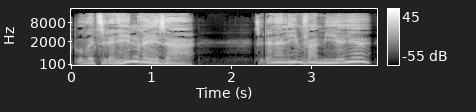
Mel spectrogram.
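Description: Man putting on a gloating henchman, high sneering voice, gravelly edge, dry close sound. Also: expressive, moderate pace, no room sound, full character voice. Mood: gloating menace. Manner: gloating, taunting. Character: sneering brutal male henchman, mocking.

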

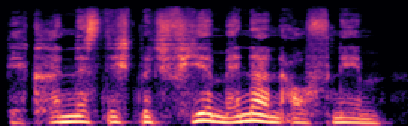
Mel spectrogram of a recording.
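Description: A woman voicing an anxious, wry young man in a storybook reading, in a husky, lowish voice. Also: quick pace, a little mellow, no room sound, studio quality. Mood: nervous.

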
